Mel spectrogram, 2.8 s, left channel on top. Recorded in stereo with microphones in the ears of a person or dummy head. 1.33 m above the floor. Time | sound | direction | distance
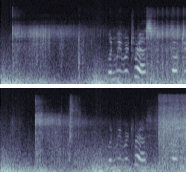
1.6 | a woman speaking | 90° left | ?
